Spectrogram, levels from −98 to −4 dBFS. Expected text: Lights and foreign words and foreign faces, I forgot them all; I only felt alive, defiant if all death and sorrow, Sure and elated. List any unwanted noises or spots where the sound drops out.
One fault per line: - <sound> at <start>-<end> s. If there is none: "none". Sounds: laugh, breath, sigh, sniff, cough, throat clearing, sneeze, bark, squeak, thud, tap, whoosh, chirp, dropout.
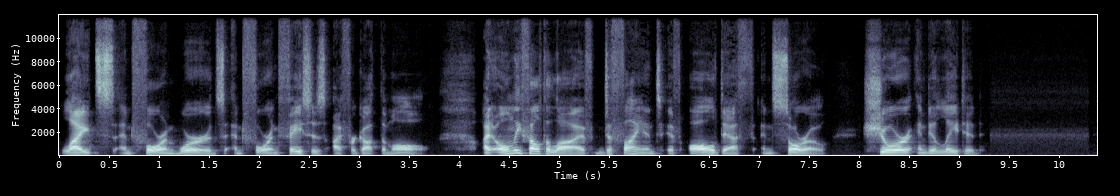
none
